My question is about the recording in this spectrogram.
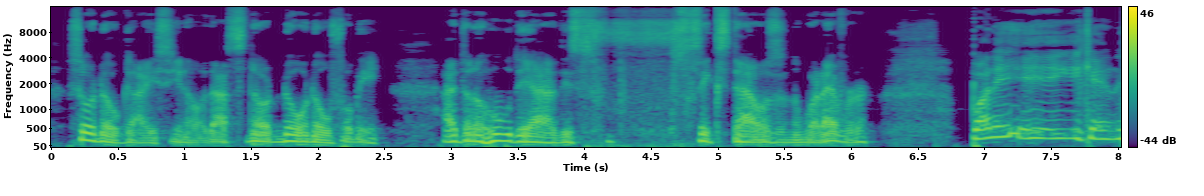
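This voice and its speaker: With a fairly high, gravelly, warm voice and a breathy edge, a tech YouTuber rambles and rants during a screen recording. English isn't his first language, he sits close to the microphone, and he uses many fillers and restarts.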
